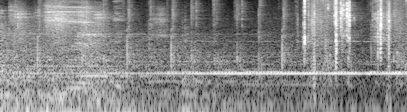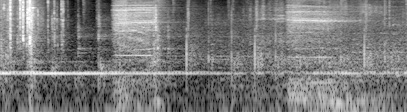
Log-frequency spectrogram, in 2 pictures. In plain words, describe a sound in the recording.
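Footsteps tap along a hard floor.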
